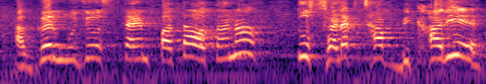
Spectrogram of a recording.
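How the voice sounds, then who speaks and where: Woman doing a nasty taunting wife, very high voice, faint music. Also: animated, moderate pace, a bit bright. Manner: taunting, mocking. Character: cruel, scornful domineering wife. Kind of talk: melodramatic short-video acting.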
